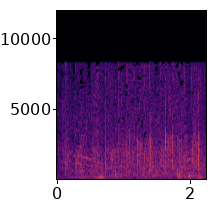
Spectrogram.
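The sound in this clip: An audience at a children's rosary gathering applauds a five-year-old girl, with a steady crackle of clapping mixed with voices.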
